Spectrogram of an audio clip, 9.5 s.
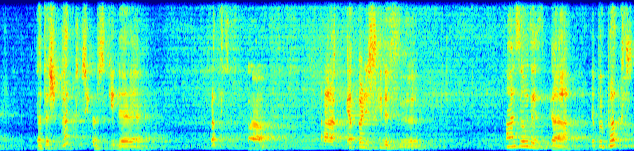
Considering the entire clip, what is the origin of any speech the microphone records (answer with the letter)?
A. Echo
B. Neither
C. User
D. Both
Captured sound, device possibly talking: A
